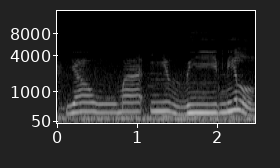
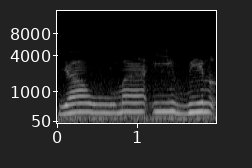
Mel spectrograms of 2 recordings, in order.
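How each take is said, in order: First: The word ends with an added 'nil'. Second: The word ends plainly on the tanwin 'in'. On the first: This is how it should be read aloud. The speaker calls it right. "Dibacanya yauma idzinil, bukan zin lagi" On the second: This is hard to read aloud. The speaker calls it wrong. "Susah itu dibacanya"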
